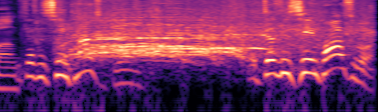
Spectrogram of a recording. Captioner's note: cheers and applause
